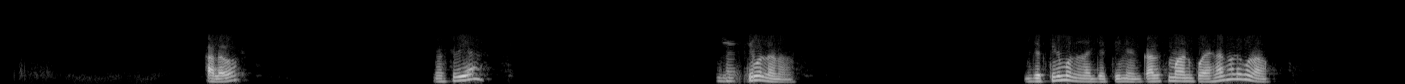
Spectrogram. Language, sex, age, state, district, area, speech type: Dogri, male, 18-30, Jammu and Kashmir, Samba, rural, conversation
